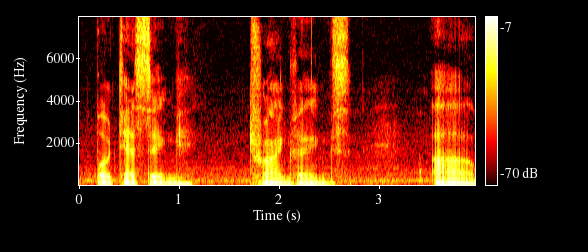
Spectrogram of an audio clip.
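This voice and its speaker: Soft-spoken and very slow, a man talks in a very deep, low pitch with vocal fry and a monotone, flat intonation. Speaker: gaming streamer. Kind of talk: live gameplay stream chat. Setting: live stream. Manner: casual, halting. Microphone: quiet audio, sitting closer to mic than usual.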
